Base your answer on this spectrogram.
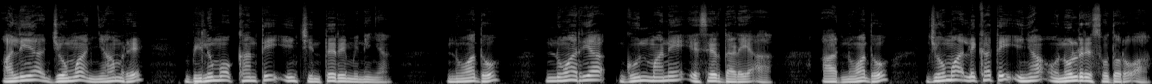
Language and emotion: Santali, fearful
